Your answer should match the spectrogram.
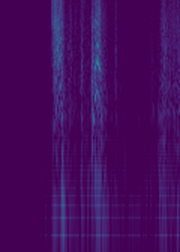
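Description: Suitcase zipper pulled in two quick rasping strokes about half a second apart, followed by softer rustling.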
